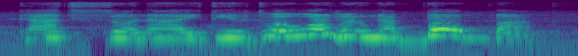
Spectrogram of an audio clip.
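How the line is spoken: Woman shrieking over din. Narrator (Italian): strillò la donna per farsi sentire in quella baraonda

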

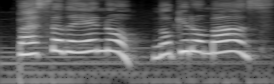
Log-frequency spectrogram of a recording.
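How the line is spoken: Shouting again. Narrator (Spanish): gritó de nuevo Pulgarcito

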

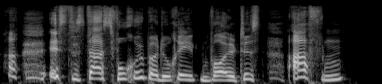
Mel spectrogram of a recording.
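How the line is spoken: Forced giggle. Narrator (German): Tilda kicherte, etwas gezwungen

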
